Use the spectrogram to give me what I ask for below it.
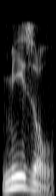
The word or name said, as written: measle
